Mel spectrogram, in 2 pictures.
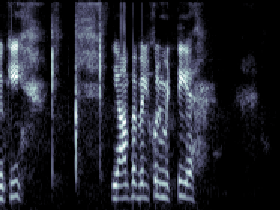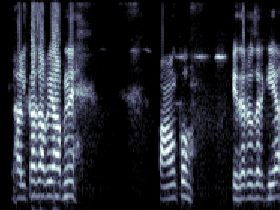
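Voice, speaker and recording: A man uses a raised, projected voice with a high pitch. His intonation stays monotone and flat, broken by long, frequent pauses. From Punjab, India. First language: Punjabi (speaking Hindi). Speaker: travel vlogger. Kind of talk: travel vlog narration. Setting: outdoors.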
